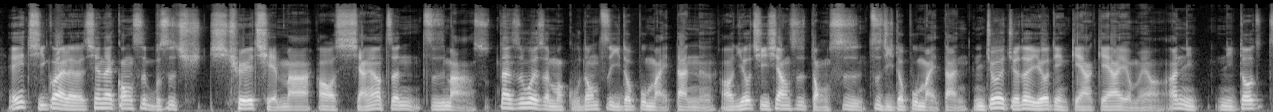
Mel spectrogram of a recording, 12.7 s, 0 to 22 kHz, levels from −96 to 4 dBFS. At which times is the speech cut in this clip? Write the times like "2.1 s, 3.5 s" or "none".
none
